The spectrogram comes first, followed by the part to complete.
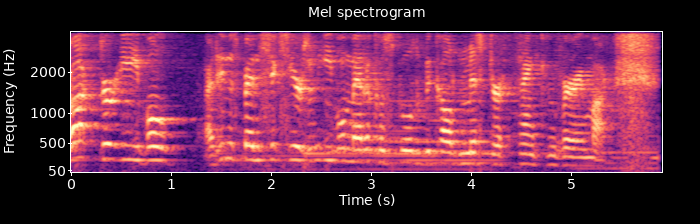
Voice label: doctorevil 8000hz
